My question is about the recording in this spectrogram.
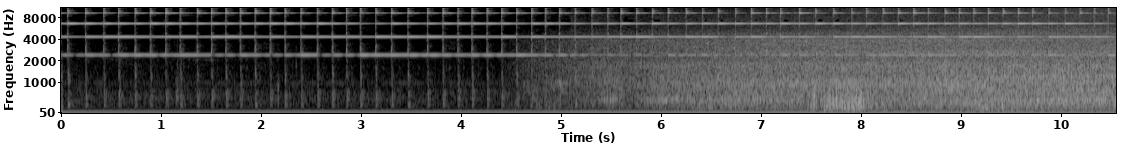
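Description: Railway station's electric warning bell ringing in rapid, even strokes, signalling an approaching train. About halfway through, the noise of the arriving train rises beneath the continuing bell.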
